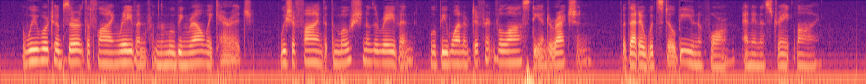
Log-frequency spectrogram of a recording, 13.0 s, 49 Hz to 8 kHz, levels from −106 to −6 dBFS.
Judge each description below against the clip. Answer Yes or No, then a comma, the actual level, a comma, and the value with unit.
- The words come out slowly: No, average, 195 wpm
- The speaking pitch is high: No, medium, 175 Hz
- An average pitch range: No, narrow, 2.3 semitones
